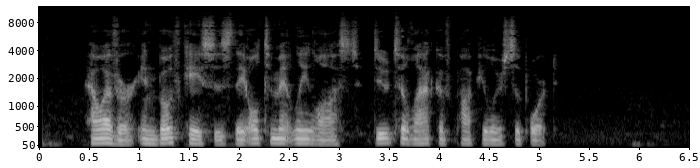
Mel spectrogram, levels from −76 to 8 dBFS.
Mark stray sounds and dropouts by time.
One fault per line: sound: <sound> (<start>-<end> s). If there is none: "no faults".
no faults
